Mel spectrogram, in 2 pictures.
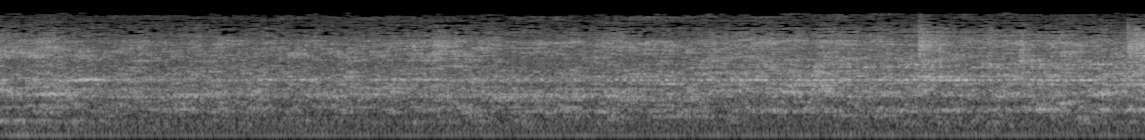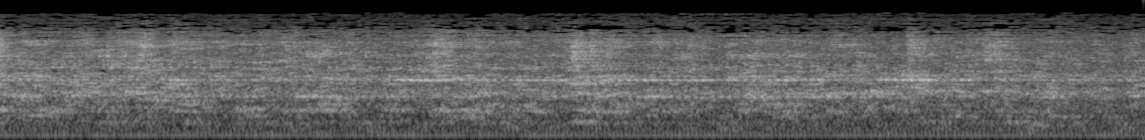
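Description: Men talk to each other at a distance outdoors.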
